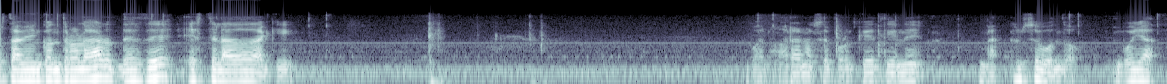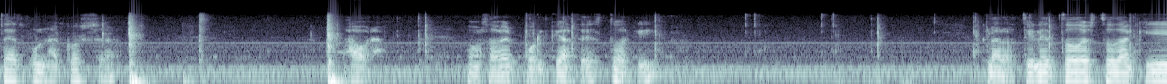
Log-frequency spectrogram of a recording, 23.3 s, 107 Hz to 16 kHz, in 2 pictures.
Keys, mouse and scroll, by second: 0.6-1.7 drag, 4.4 l, 5.4 r, 8.4 middle click, 10.8 click, 13.0 KP_Divide, 15.0 KP_Divide, 15.9-17.0 middle drag, 17.4-18.3 middle drag, 19.2 click, 20.6 middle click, 22.2 middle click.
